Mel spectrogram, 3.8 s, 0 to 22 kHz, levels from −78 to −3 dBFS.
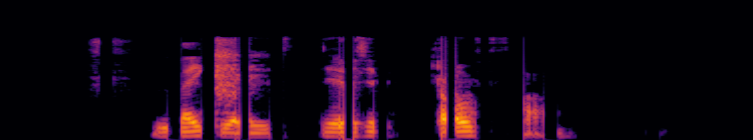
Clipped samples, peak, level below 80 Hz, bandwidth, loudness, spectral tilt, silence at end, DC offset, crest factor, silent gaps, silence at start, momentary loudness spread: under 0.1%; -4 dBFS; -58 dBFS; 7.8 kHz; -25 LUFS; -4 dB/octave; 1.05 s; under 0.1%; 22 dB; 0.50-0.55 s, 0.67-0.74 s, 1.50-1.59 s, 2.02-2.14 s, 2.55-2.60 s; 0.45 s; 15 LU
